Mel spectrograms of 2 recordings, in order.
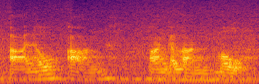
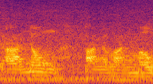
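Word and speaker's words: ano ang pangalan mo: Now I, for the longest time, have combined these two words and said anong pangalang mo, which is also acceptable. This is the proper way to say it though. Okay, ano ang pangalang mo?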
